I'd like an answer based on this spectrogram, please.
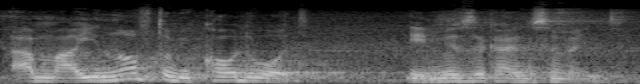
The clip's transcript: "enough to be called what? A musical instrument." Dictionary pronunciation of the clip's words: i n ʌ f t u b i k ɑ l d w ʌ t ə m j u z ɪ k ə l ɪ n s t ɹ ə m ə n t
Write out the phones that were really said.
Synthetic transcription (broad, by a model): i n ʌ f t u b i k ɑ l d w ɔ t ə m j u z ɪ k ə l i n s t ɹ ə m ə n t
